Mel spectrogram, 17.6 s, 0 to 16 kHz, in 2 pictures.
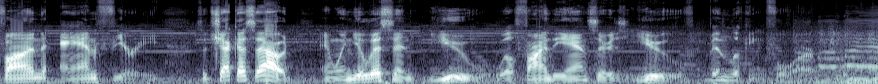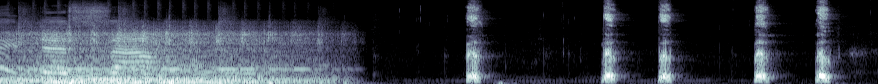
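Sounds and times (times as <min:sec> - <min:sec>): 
speech: 0:00.0 - 0:10.7
person imitating dog barks: 0:13.4 - 0:13.8, 0:14.8 - 0:15.6, 0:16.4 - 0:17.2.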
